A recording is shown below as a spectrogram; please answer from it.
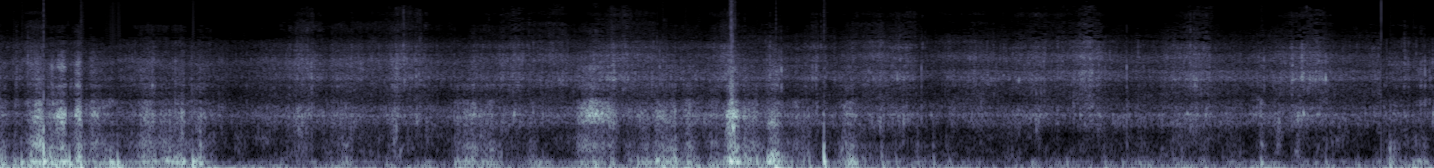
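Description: Legs wading through shallow river water, sloshing and splashing in uneven surges with each stride, with wind rumbling on the microphone underneath.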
